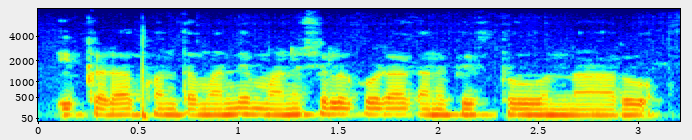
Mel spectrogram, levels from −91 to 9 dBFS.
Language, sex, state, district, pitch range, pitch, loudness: Telugu, male, Telangana, Hyderabad, 110-115 Hz, 115 Hz, -15 LUFS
